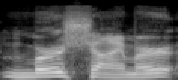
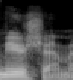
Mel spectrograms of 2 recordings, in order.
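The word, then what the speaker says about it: Mearsheimer: And here is from John Mshimer. Uh, or is it pronounced Mirshimer? I think it's Mhimer.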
